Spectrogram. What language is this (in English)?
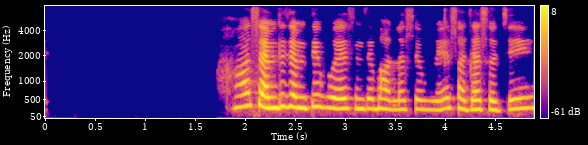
Odia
